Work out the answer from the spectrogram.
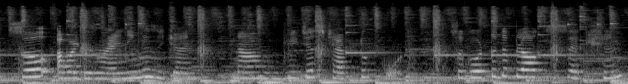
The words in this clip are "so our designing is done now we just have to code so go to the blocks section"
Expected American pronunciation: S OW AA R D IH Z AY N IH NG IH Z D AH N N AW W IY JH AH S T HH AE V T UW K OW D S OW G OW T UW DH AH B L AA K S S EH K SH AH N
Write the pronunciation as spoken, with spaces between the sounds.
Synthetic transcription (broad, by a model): S OW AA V D IH Z AY N IH NG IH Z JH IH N N AW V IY JH AH S T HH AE P T UW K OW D S OW G OW T UW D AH B L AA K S S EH K SH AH N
